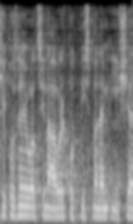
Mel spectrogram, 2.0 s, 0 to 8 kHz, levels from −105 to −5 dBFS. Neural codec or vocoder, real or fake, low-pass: codec, 16 kHz, 4 kbps, FunCodec, trained on Chinese and English, 50 frames a second; fake; 7.2 kHz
